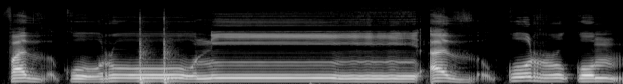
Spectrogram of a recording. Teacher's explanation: ada huruf ra sukun dibaca tebal juga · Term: dibaca tafkhim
